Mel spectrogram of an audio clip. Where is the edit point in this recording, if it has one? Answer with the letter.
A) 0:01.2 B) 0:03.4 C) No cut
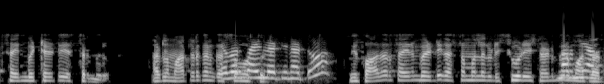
B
